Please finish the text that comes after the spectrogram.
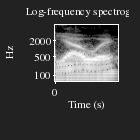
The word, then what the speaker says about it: Yahvé: le llamaron y ave por un error en la pronunciación de yahvé cambiándola por una uve porque la letra vav en hebreo tiene ambos sonidos y no entendían que en yagüe se pronuncia como una vocal como también hay evidencia ellos lo pronunciaron como una consonante entonces quedaron con llave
